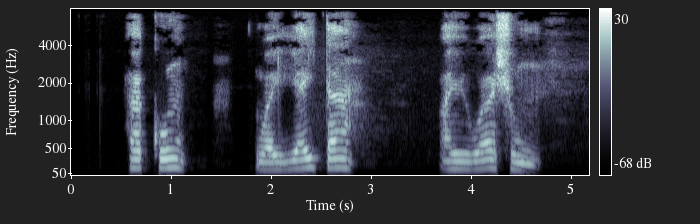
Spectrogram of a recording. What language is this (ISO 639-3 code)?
qur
